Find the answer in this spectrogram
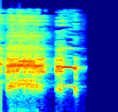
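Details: A wild junglefowl gives a short, loud crow: a harsh, strained first syllable, then a briefer second note ending in a clear tone, all within about one second.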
